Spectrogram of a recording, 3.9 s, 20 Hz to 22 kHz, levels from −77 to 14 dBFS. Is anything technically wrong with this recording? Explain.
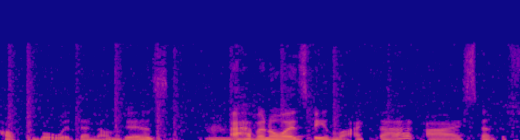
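Yes. Throughout the speech there is overdone noise removal. A noise reduction process has been pushed too hard, so individual frequency bands are pulled down or shut off whenever their level sits close to what the tool judged to be noise, and the softer parts of the voice are removed along with the noise. The pauses fall to near silence dotted with twinkling, chirpy specks. Those isolated specks in otherwise dead gaps set it apart from a plain low-pass filter or a noise gate, which would dull the sound or cut it in whole blocks rather than leave scattered tonal fragments.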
